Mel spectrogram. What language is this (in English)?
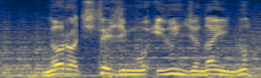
Japanese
